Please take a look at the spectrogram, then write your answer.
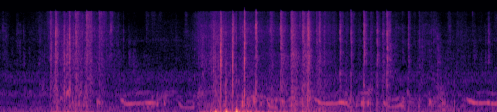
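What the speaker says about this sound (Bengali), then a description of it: "এই লক্কাগুলো হুটোপাটা করে বেড়াচ্ছে" Fantail pigeons coo in repeated low, rolling calls in a breeding loft while bursts of wing flapping and fluttering come and go close by.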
